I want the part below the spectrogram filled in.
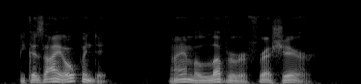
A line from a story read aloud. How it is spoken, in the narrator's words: he said with a little laugh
